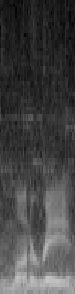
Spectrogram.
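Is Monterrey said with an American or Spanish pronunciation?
American. It has an American R and forward vowels. The speaker calls it wrong. "the more American pronunciation of Monterey"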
